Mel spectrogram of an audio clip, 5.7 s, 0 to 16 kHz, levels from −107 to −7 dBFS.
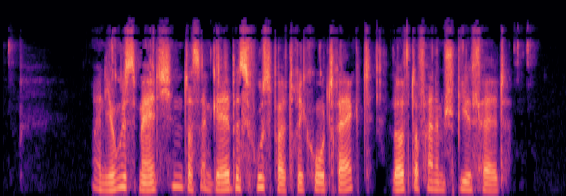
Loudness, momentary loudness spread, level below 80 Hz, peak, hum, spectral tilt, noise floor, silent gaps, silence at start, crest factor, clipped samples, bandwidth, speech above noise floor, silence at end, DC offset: -25 LUFS; 10 LU; -76 dBFS; -6 dBFS; none; -2 dB/octave; -82 dBFS; none; 0.95 s; 22 dB; under 0.1%; 11 kHz; 55 dB; 0.35 s; under 0.1%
